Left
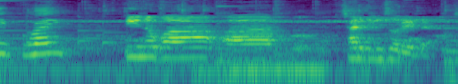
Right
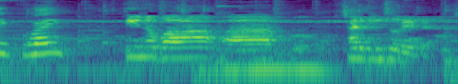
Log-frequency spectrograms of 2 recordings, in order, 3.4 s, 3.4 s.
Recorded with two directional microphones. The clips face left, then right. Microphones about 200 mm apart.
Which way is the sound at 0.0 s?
Centre (ahead or behind).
